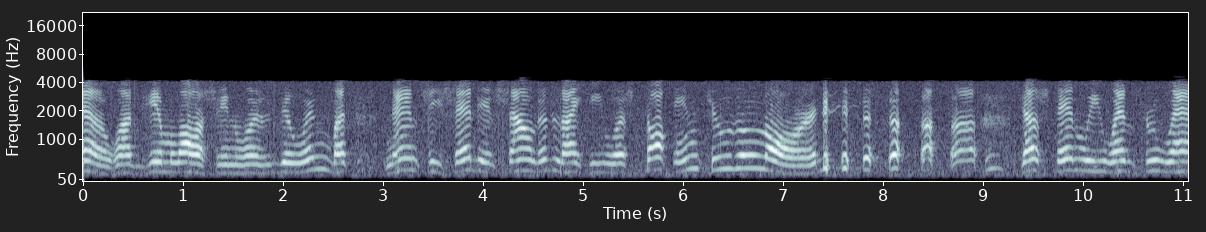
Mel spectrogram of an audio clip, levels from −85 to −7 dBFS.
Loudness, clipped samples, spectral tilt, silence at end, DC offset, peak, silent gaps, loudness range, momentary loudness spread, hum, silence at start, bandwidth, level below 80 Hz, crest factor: -19 LUFS; under 0.1%; 0.5 dB/octave; 0 s; under 0.1%; -2 dBFS; none; 2 LU; 10 LU; none; 0 s; 4.5 kHz; under -90 dBFS; 18 dB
